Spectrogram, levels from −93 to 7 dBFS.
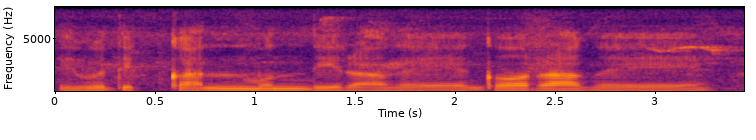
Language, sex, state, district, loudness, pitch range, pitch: Chakma, female, Tripura, Dhalai, -22 LUFS, 145-155 Hz, 150 Hz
